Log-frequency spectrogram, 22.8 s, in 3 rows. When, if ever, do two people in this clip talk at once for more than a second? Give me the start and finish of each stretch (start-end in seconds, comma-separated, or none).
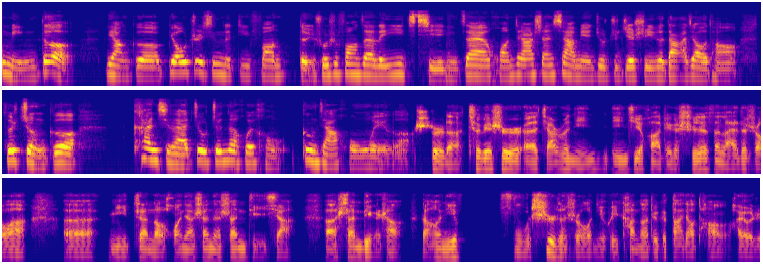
none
